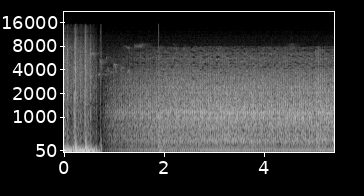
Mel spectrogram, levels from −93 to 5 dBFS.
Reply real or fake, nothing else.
fake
